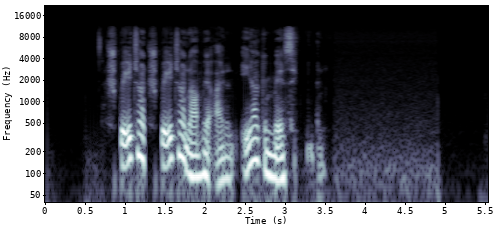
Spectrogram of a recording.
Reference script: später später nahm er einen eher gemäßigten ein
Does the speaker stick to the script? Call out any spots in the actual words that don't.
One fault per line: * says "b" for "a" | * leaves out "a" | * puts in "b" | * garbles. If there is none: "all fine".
all fine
